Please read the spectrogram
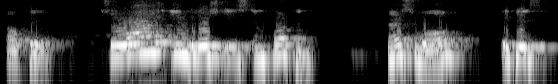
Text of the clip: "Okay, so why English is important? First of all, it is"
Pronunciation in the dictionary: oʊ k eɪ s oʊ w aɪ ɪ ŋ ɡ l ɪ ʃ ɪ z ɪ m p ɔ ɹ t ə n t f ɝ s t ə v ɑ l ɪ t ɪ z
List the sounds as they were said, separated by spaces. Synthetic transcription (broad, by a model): oʊ k eɪ s oʊ w aɪ ɪ ŋ ɡ l ɪ ʃ ɪ z ɪ m p ɔ ɹ t ə n t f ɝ s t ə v ɑ l ɪ t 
